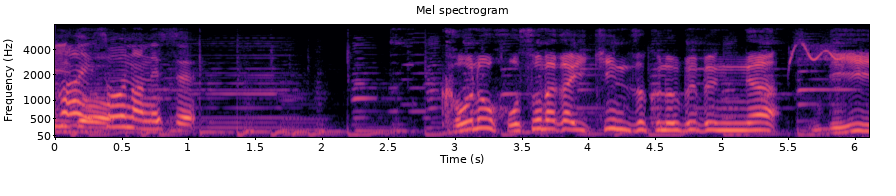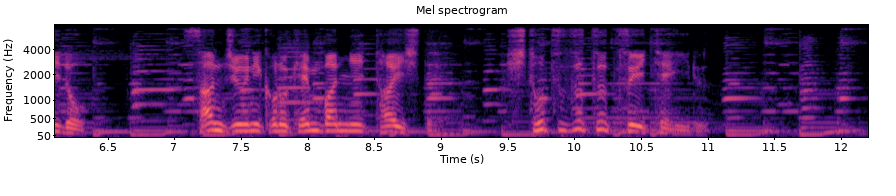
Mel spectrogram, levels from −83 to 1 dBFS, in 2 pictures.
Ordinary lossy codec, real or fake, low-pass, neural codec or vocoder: Opus, 32 kbps; real; 7.2 kHz; none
